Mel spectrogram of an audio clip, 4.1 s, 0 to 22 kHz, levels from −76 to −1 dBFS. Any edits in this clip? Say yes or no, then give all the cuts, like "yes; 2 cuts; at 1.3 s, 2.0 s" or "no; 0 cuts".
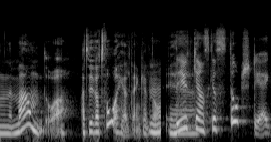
yes; 2 cuts; at 1.2 s, 2.4 s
